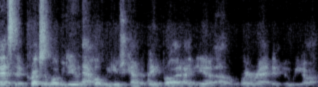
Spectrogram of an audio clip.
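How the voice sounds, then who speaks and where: With an American accent, a man with a high pitch races along at a very fast pace, keeping fairly even intonation but showing big swings in loudness. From Missouri, Bootheel. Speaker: nonprofit refugee resettlement staffer. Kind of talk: presentation to church group.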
